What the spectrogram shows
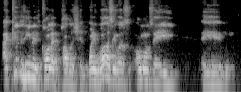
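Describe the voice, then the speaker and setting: At a moderate pace, a middle-aged Ecuadorian man with a slightly high, darkish voice chats as a guest illustrator. His casual interview talk rambles, stopping and restarting with lots of fillers, and the room echoes.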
